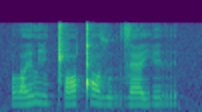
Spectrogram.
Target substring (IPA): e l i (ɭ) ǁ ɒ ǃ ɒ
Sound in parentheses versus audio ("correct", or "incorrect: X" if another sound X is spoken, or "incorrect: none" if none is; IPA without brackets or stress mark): incorrect: l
